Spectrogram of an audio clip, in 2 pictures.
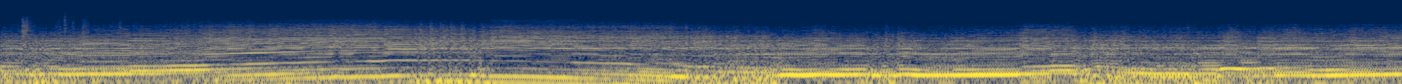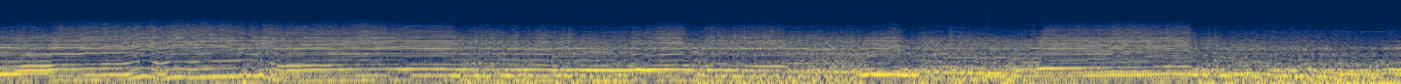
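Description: Race car engine heard from inside the stripped, roll-caged cockpit while lapping a track. The revs repeatedly climb and fall through acceleration, gear changes and braking for corners.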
